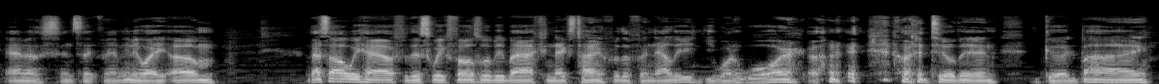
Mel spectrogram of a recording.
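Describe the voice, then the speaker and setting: A man hosting a podcast in a halting, unhurried way, laughing easily. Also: low-pitched, fairly bright tone, soft background music. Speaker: podcast host. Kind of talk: casual chat.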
